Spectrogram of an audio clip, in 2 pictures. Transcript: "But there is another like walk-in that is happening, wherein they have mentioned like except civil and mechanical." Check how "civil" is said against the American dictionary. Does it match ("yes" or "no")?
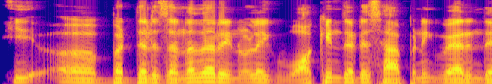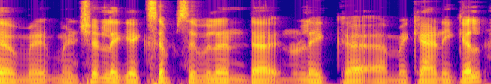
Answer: yes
